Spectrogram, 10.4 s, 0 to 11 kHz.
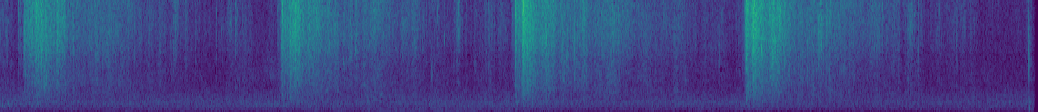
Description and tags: Dry Grass Rustle
Rustle created by gently moving my hands through dry wheatgrass in late June. Recorded with a zoom h5.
